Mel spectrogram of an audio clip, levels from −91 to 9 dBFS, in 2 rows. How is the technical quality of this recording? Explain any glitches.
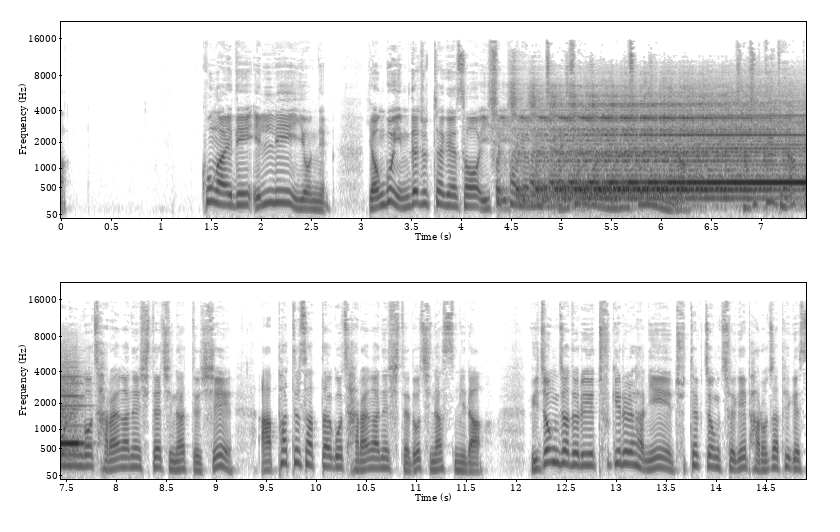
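The recording has one serious fault. From 4.36 to 8.06 s there is feedback howl. Sound from a loudspeaker reaches a microphone on the same call and loops back louder each pass. It narrows to a tone near 700 Hz, pulsing about every 200 ms. It peaks about 13 dB above the speech.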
